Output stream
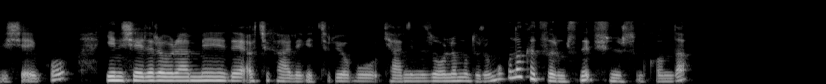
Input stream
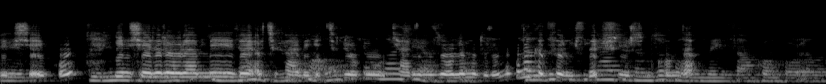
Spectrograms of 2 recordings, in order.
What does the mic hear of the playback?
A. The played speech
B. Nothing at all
A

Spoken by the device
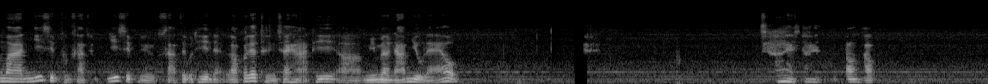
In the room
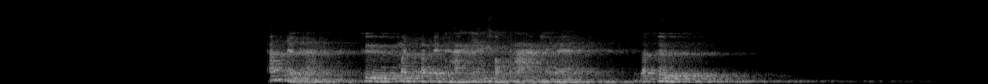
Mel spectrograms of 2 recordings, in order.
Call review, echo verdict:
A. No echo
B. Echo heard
A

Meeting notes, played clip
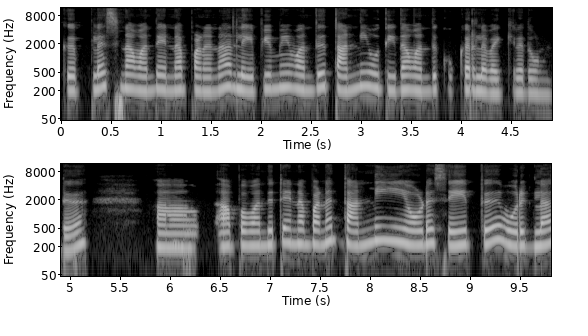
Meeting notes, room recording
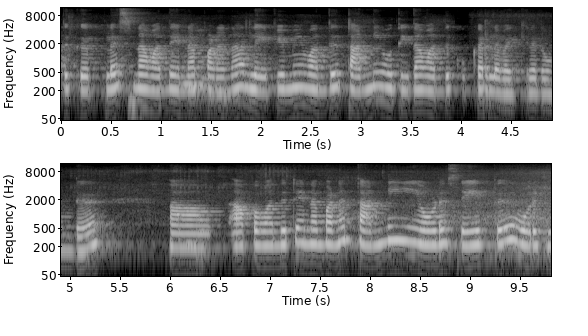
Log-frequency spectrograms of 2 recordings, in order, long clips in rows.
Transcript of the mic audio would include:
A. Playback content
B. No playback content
A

